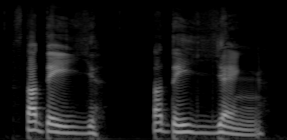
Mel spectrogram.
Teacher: it's a y sound y but that y again is really just the end of this vowel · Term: Glide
